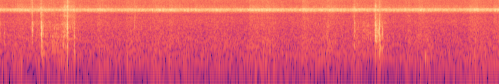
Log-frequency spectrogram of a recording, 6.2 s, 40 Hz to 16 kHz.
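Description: Beeman RS2 break-barrel air rifle being cocked and reloaded: a few sharp clicks about half a second in, then a louder snap near the end as the barrel is closed and locks. Steady high-pitched insect chirring behind it.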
